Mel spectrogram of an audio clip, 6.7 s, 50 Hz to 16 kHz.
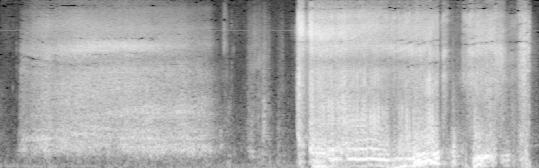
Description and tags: balloon fun 1
Blowing a toy balloon and deflating it again by letting the air escape through the mouth piece pressing it a little bit, thus producing a very "human" noise.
